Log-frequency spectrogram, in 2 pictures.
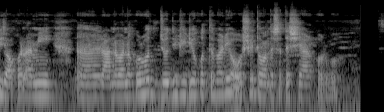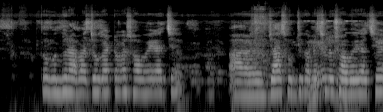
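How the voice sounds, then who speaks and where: A woman's voice: medium pitch, a little hiss or hum. A young woman chatting casually to her viewers in a daily home vlog, filming herself with a handheld phone. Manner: chatty, addresses viewers as friends; speaks softly so passers-by won't stare. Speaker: vlogger. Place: family home in a semi-rural village. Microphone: handheld phone camera.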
